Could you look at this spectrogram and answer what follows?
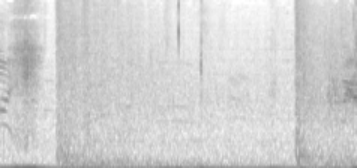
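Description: Booming artillery impacts in a competitive shooter match, a heavy burst at the start and another near the end, with scattered distant gunfire and a commentator talking between them.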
